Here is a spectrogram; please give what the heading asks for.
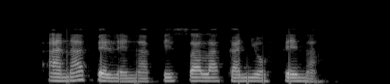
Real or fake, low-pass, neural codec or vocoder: fake; 5.4 kHz; vocoder, 44.1 kHz, 128 mel bands every 512 samples, BigVGAN v2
